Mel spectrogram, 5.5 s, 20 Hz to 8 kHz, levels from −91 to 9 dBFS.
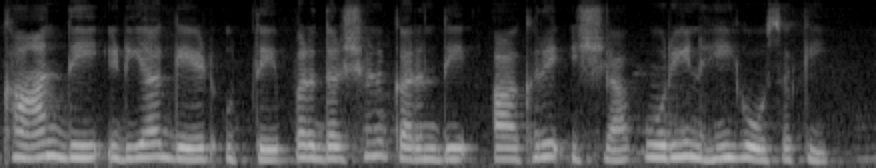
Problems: background conversations at intervals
